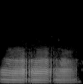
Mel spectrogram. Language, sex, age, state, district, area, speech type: Assamese, male, 18-30, Assam, Dibrugarh, urban, conversation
